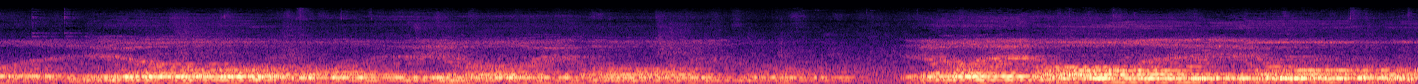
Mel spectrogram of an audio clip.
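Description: Tibetan Buddhist monks chanting together in low voices, holding long sustained tones. The chant dips briefly about ten seconds in, then a new phrase begins.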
